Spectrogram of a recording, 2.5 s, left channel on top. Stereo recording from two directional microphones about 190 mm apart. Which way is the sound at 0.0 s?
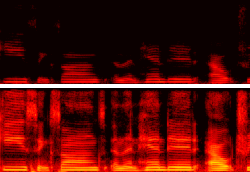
30° right (ahead or behind).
